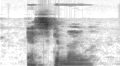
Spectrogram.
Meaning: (noun) A member of a group of indigenous peoples inhabiting the Arctic, from Siberia, through Alaska and Northern Canada, to Greenland, including the Inuit and Yupik
- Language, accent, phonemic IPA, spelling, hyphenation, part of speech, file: English, Southern England, /ˈɛs.kɪ.məʊ/, Eskimo, Es‧kimo, noun / proper noun / adjective, LL-Q1860 (eng)-Eskimo.wav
